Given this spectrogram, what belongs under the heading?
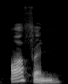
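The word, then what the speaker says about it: often: तो नाज़रीन हमारा रूल नंबर 13 है, वो ये है, अगर किसी लफ्ज़ के आखिर में TEN हो तो T हमेशा साइलेंट रहेगा।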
